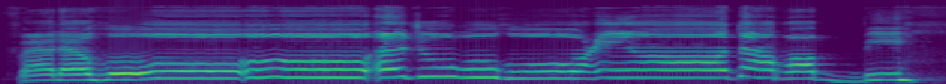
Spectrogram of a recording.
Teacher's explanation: فَلَهُ أَجْرُهُ عِندَ رَبِّهِ، عین پہ اخفا ہو رہا ہے، نون ساکن کے بعد دال حروف اخفا میں سے آ گیا ہے تو اخفا کریں گے. اخفا کا معنی ہوتا ہے کہ لفظ کو ناک میں چھپا کر پڑھنا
